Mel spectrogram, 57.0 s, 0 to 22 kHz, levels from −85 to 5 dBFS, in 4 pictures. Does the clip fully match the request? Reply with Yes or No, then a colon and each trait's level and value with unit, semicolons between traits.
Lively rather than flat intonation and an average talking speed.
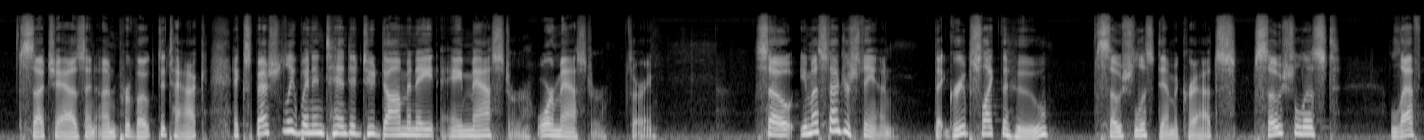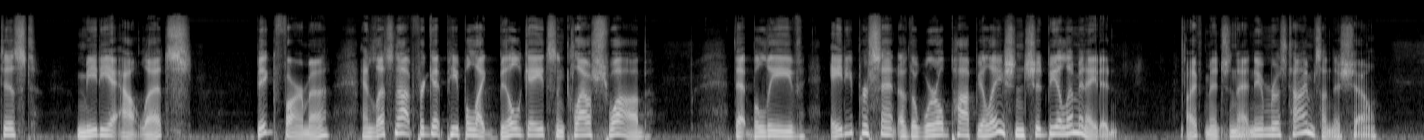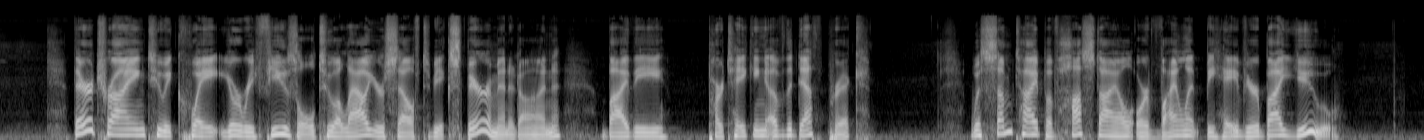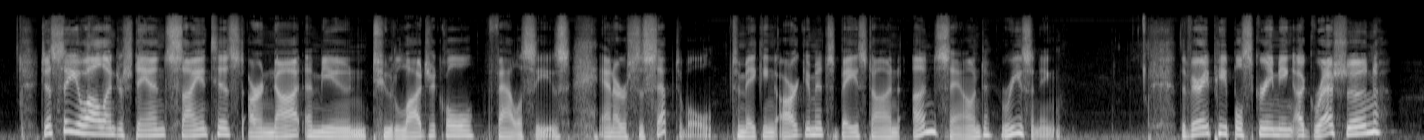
No: wide, 6.1 semitones; slow, 125 wpm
